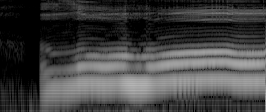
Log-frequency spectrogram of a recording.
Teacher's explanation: Huruf ra dibunyikan secara tarqiq karena ra-nya itu berbaris kasrah. Maka cara bacanya ra yang kasrah dibunyikan dengan tipis. Pangkal lidah tidak usah diangkat ya. Jadi ringan saja.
